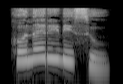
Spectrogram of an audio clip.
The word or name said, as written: ಕೊನರಿಡಿಸು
